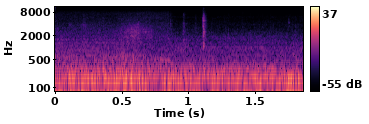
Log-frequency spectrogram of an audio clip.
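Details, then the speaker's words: 2011 Chevrolet Malibu LT, 152,982 miles, slow test drive after repair: steady low road rumble with a few light rattles; the customer's helicopter-like grinding and buzzing noise is gone. "I hear no helicopter grinding noise still has some rattles and whatnot but that buzzing helicopter noise is gone"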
